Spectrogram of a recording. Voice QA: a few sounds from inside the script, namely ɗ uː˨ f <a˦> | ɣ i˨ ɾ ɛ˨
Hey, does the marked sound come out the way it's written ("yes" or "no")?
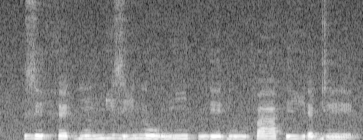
yes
